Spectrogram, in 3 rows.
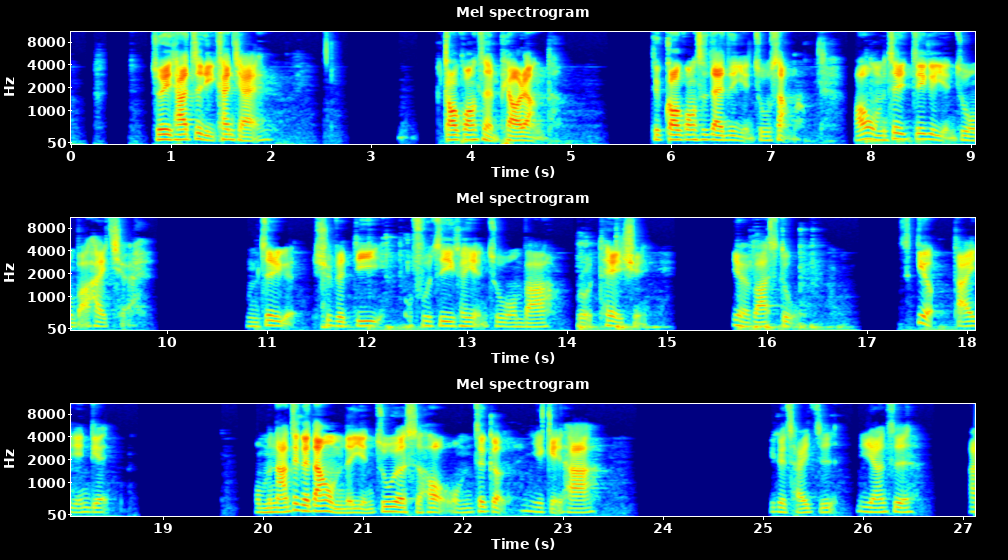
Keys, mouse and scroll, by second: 3.5-4.0 scroll up 1, 4.0-4.5 shift+middle drag, 4.5-4.9 scroll up 2, 4.9-7.6 middle drag, 7.6-8.1 scroll down 2, 8.1-8.6 shift+middle drag, 8.6 click, 10.0 click, 10.6-11.0 scroll up 2, 11.0 click, 12.3 shift+d, 14.1 r, 24.9-27.1 drag.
